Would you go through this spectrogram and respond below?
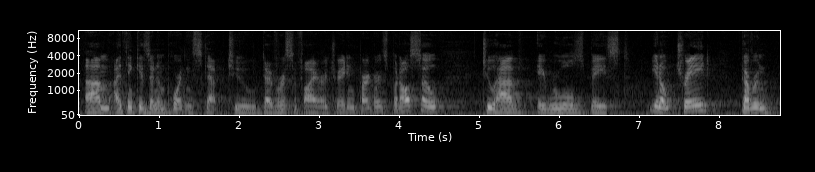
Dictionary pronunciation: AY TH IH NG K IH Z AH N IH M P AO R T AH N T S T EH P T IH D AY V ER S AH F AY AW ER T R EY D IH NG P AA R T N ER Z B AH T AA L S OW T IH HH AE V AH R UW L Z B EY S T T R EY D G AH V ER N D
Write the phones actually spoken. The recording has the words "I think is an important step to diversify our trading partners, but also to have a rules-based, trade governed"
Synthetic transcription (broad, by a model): AY TH IH NG K IH Z AH N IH M P AO R T N T S T EH P T IH D AY V ER S AH F AY AW ER T R EY D IH NG P AA R T N ER Z B AH T AA L S OW T IH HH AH V AH R UW L Z B EY S T T R EY D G AH V ER N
